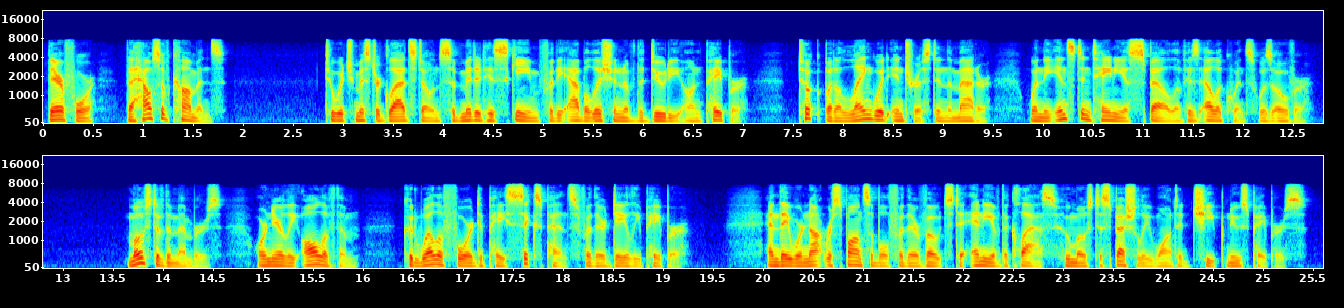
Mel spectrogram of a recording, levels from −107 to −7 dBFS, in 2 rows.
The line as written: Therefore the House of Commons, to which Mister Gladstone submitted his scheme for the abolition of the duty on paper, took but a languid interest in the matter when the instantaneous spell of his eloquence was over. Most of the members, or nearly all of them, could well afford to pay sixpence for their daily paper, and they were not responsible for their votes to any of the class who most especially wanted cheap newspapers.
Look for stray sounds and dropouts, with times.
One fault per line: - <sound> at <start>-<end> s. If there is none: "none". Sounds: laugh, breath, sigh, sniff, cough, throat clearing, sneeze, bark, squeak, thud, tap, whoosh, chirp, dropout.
none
